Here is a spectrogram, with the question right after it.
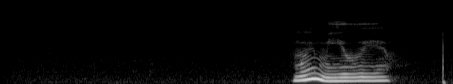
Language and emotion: Russian, neutral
